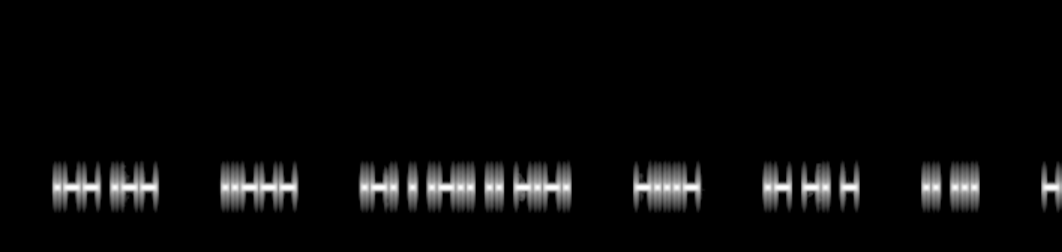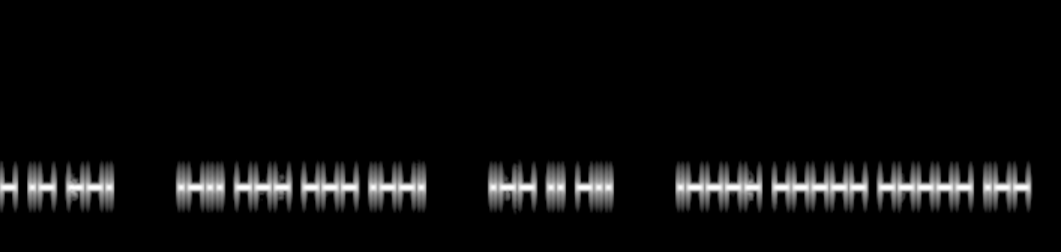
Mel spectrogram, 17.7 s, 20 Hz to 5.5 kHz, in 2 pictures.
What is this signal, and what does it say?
Morse code, heard as a keyed tone, about 30 wpm, 700 Hz. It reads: WW 2 RELIC <BT> ANT IS MAG LOOP WID 100W
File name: UK MASTER QSOs TRAINING / 30WPM / UK MASTER QSOs 0035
